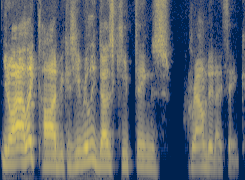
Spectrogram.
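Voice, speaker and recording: A man's voice: on the high side, normal speed, no echo. A man co-hosting a casual sports podcast, talking in bursts and repeating words as he thinks. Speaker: podcast co-host.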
